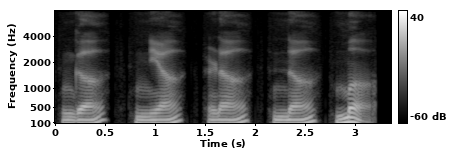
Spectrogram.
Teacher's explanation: नासिक्य वायु नासिका मार्ग से बाहर आती है, जैसे ग, ञ, ण, न, म।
